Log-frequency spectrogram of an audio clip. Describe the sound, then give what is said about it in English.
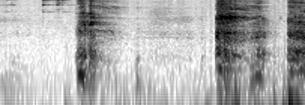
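A few harsh, loud coughs break out in quick bursts, each a short rough blast of noise with quieter gaps between them and no talking. “excuse me, you hear that cough.”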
